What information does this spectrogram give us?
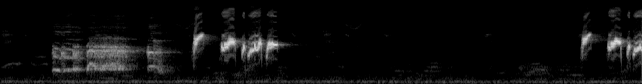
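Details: Kept red-whiskered bulbul: a rough buzzy chatter, then a short sweet phrase of four quick warbled notes, silence, and the same bubbly phrase starting again.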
